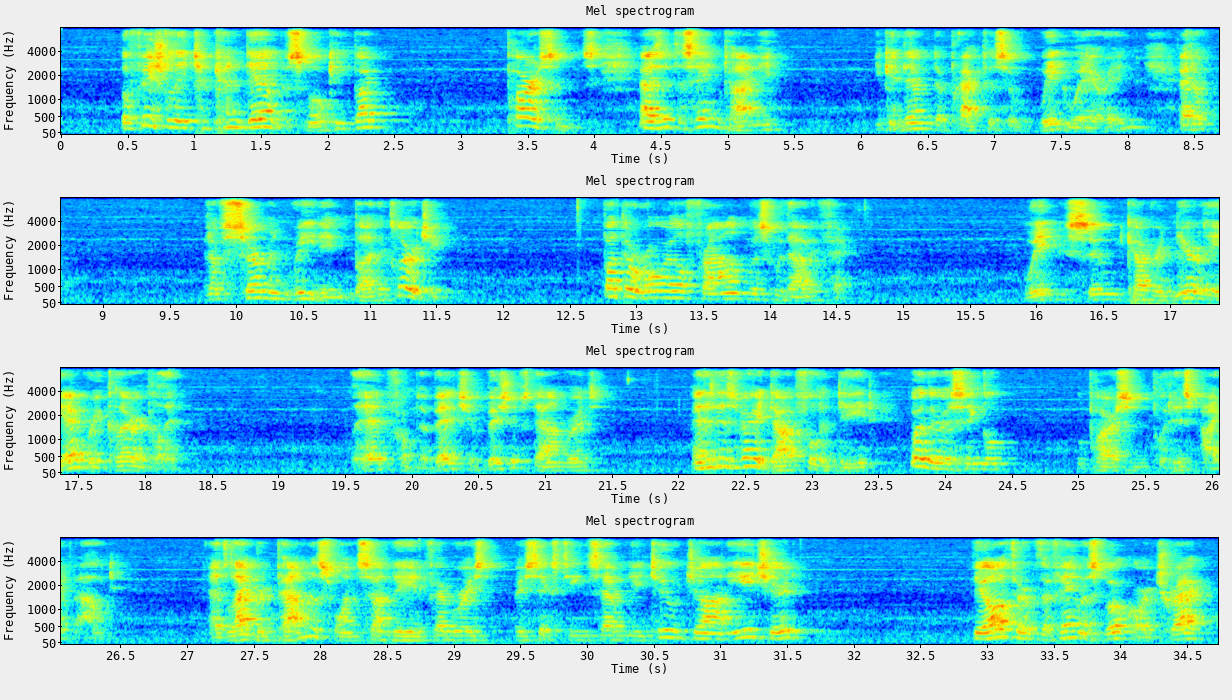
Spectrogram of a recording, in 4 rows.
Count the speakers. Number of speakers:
1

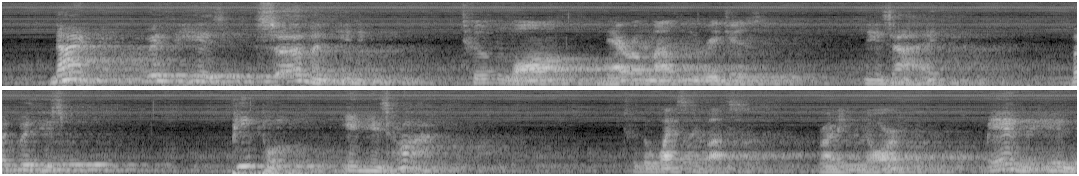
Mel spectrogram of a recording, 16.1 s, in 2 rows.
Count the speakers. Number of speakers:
2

